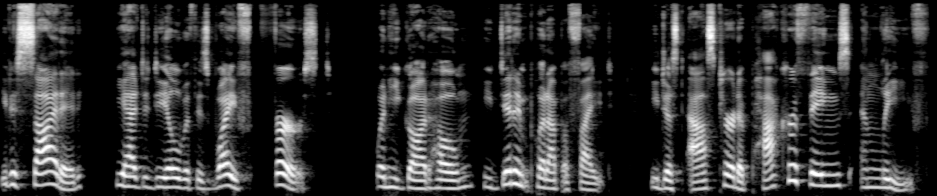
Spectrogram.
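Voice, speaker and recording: A woman's voice: on the low side, expressive, unhurried. Woman narrating a scripted story.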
